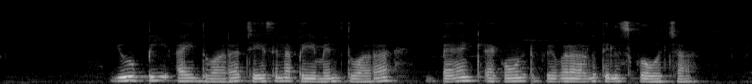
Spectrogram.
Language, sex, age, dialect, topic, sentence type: Telugu, male, 18-24, Utterandhra, banking, question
